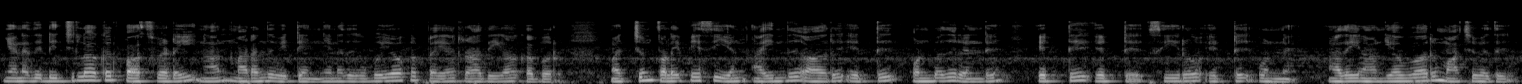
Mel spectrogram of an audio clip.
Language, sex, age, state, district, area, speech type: Tamil, male, 18-30, Tamil Nadu, Tirunelveli, rural, read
